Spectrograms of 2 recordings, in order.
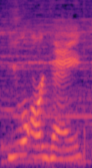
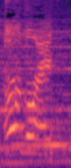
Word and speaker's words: Uruguay: You are gay, which is not how you pronounce it. Uruguay.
